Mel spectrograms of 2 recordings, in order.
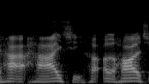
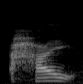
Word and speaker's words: Heihachi: It's probably starting to say Haichi. Oh, you got me saying it wrong. Say it again. It's Heihachi. Hayachi.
